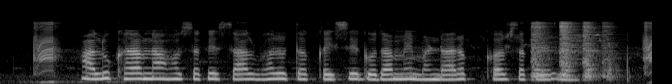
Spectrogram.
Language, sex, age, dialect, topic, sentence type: Bhojpuri, female, 31-35, Western, agriculture, question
